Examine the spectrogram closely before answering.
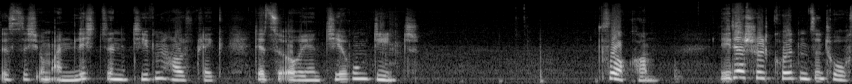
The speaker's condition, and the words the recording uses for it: None; typical speech.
